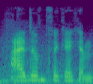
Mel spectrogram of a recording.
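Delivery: ordinary talk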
